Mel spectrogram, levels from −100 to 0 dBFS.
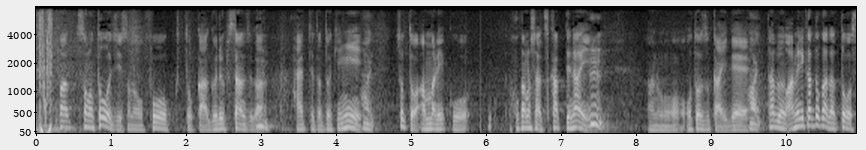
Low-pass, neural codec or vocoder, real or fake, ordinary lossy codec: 7.2 kHz; none; real; none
